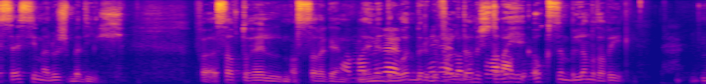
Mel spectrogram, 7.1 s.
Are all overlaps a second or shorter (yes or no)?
no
